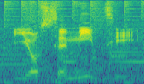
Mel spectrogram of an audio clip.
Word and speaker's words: Yosemite: It's pronounced Yosemite. Well, that's a weird pronunciation. Though I guess at least that pronunciation is relatively logical within the English boundaries. It's just that at the end you will assume that it will be pronounced like the word might, like the bug, but no, it's instead meaty.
